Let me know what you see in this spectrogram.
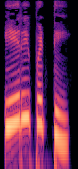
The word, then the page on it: ಏರ್ಪಾಟು: ērpāṭu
